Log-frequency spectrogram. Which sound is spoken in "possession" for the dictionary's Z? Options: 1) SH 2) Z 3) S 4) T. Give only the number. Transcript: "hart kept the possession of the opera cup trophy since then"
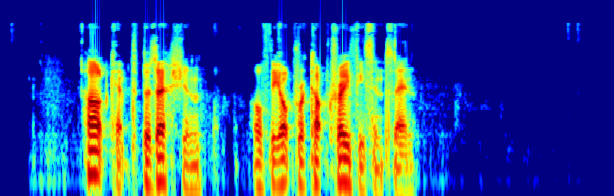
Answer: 2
